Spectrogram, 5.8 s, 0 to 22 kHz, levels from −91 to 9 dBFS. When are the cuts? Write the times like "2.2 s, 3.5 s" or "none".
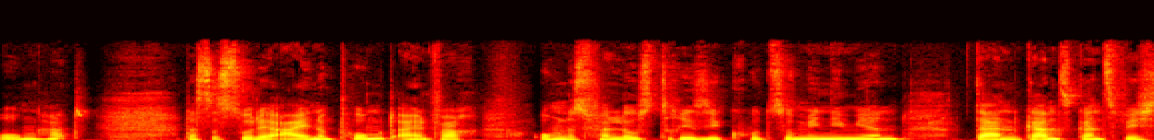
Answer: none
